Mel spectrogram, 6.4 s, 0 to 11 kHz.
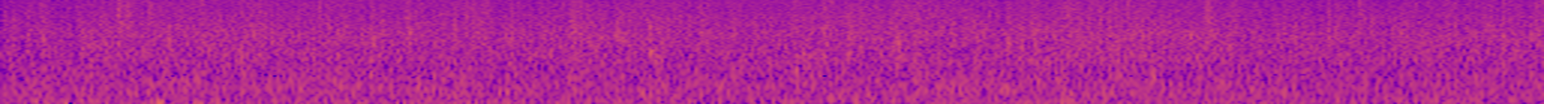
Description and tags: Heavy rain. Works well if looped.
Recorded to tape with a JVC M-201 microphone around mid 1990s.
Recording was done through my open window at home (in southwest Sweden) while this storm passed.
